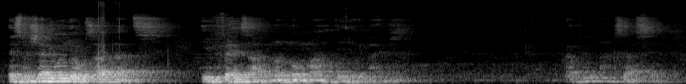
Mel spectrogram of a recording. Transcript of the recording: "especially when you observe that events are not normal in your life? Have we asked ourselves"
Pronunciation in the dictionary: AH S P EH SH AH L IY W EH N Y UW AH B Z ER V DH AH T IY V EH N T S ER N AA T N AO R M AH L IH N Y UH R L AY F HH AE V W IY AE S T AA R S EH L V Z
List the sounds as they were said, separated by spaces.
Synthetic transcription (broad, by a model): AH S P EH SH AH L IY W EH N Y UW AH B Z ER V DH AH T IY V EH N T S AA N AA T N AO M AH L IH N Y L AY F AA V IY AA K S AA S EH L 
